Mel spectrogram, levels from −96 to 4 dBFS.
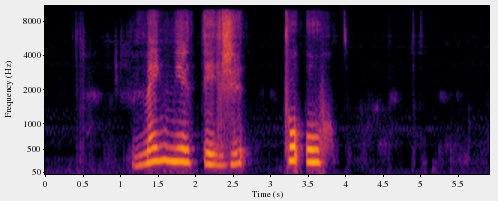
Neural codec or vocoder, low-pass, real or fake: codec, 16 kHz in and 24 kHz out, 0.6 kbps, FocalCodec, streaming, 4096 codes; 9.9 kHz; fake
